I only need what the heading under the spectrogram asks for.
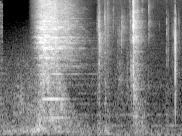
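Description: In the morning, a door to a roof swings open with a soft rushing swish, followed by a few sharp clicks and knocks of the latch and frame, moderately loud, with no voices.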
